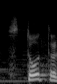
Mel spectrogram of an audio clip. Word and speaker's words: स्तोत्र: को जानेंगे उस समय स्तोत्र का उच्चारण स्रोत नहीं करेंगे और श्रोत का उच्चारण स्तोत्र या नहीं करेंगे इसी प्रकार एक और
